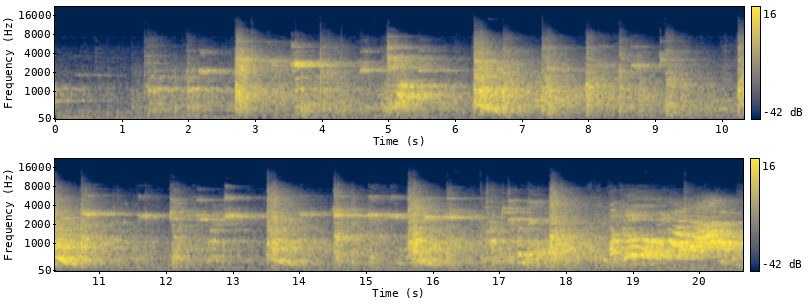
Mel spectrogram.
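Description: Badminton rackets hitting a shuttlecock in a doubles rally: a steady run of sharp hits, about one or two a second, each echoing in the large hall. Voices come in near the end.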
